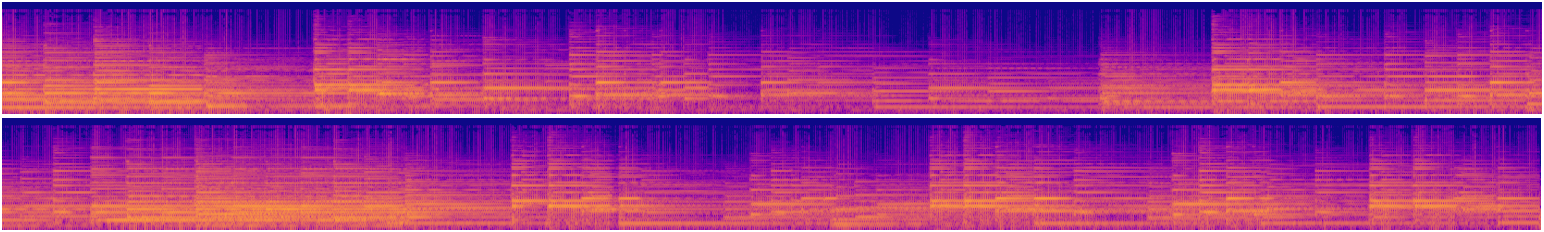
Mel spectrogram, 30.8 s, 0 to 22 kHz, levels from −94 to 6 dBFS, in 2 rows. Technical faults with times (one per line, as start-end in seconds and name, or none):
0.00-30.79 planar audio read as interleaved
